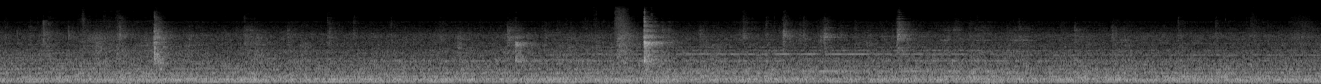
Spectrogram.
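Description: Light metal clanks and knocks as a Weber Summit charcoal grill's enameled steel bowl is lowered into and seated in its frame ring, four or so separate knocks with the loudest about six seconds in. A steady low hum runs underneath.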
